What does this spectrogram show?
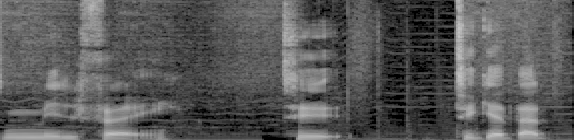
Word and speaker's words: millefeuille: sound in there, because it seems like it's not that hard, millefeuille. But then when you try to actually make the sounds, there's like a little lilt in there that's very slight, but most people can't quite get if you haven't spoken a French-like language before.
